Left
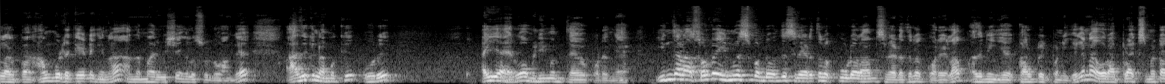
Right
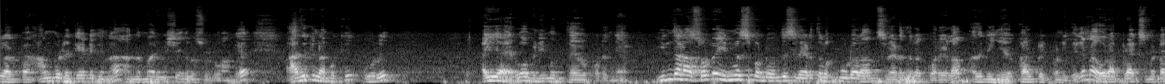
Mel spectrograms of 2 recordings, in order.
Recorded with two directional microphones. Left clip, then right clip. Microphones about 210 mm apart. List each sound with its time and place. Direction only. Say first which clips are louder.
0.0 s a man's voice: left 1 dB; 35° left (ahead or behind)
